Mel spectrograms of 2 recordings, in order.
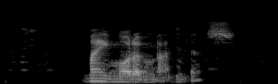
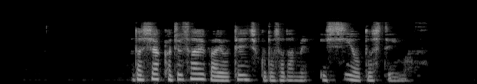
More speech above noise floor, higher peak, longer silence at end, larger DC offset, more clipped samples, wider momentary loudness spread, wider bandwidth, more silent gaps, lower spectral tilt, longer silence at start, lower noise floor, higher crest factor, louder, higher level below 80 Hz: second, 27 dB vs 44 dB; about the same, -12 dBFS vs -12 dBFS; about the same, 0.45 s vs 0.5 s; neither; neither; about the same, 12 LU vs 12 LU; second, 7.6 kHz vs 9.2 kHz; first, 0.59-0.81 s vs none; about the same, -3 dB/octave vs -2 dB/octave; second, 0.2 s vs 1.3 s; second, -60 dBFS vs -73 dBFS; about the same, 22 dB vs 20 dB; second, -33 LUFS vs -27 LUFS; about the same, -76 dBFS vs -78 dBFS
